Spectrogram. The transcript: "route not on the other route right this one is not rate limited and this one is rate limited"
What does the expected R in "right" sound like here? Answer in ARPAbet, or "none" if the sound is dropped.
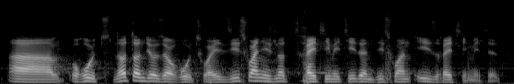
W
